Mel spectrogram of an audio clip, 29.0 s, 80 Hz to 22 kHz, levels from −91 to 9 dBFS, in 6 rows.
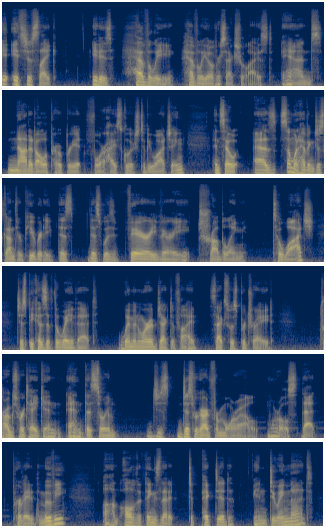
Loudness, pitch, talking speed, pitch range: -25 LUFS, 100 Hz, 155 wpm, 90-115 Hz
